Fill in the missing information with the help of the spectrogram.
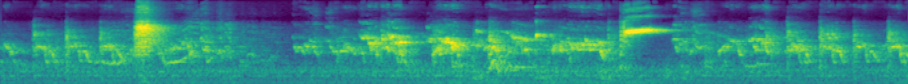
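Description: Parakeets chatter in a busy, scratchy warble of quick chirps, broken by two sharp squawks, with a faint indoor hum underneath.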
